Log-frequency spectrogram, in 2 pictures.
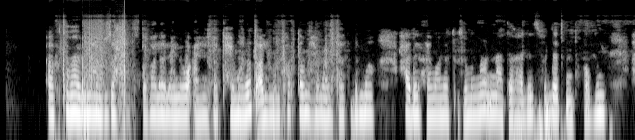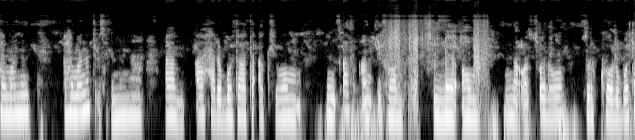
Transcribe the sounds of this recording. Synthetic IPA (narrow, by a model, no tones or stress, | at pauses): ʔaβkʰɐβaβinabɨzuħat̪z̥ɨt̪ʰɐfɐlalɐjuʕa̰jnɐt̪ʰat̪hajmano̞t̪alːɐwukʰaβt̪ʰo̞mɦajmanot̪ʰat̪d̪ɨmːaħad̪ɐhajmanot̪ɨslɨmɨnːaɨnːat̪ʰɐβahɨlɐzɨfɨlːɐt̪ʼɨnt̪ʰɨ̥xɐwʊnhajman | hajmano̞t̪ʔɨslɨmɨnːa | aβħad̪ɐbo̞t̪ʰat̪ʰɐʔakʰiβo̞mː | ɨnt͡sʼafʔa̰nt͡sʼifo̞mt͡sʼɨlːɐʔomɨnːa̰χʼɐ̰t͡sʼɐluz̥ɨɾɨkʰːɐβlubo̞t̪ʰa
